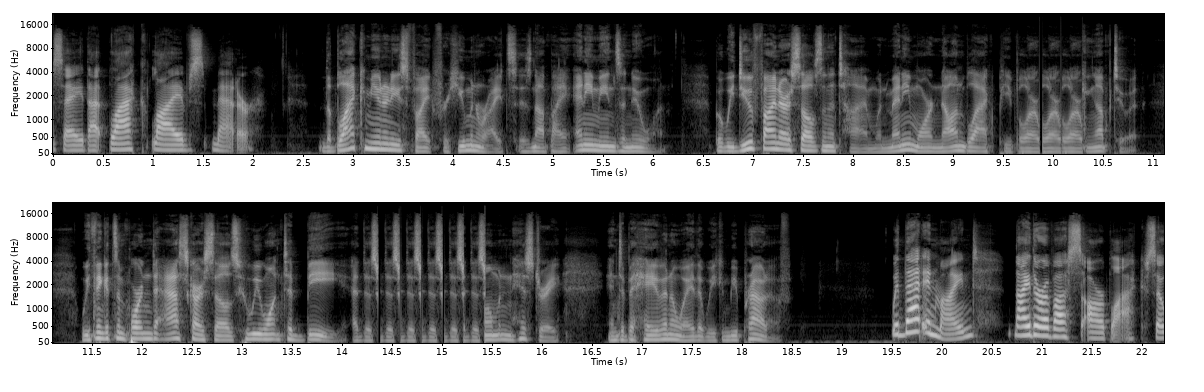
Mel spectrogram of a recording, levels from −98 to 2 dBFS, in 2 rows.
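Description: At 9.86 to 10.29 s and again at 14.35 to 15.42 s, a CD stuck on one turn replays the same 0.21 s of speech, twice and then five times. Each jump leaves a tiny mute, giving an evenly spaced stutter rather than a smeared or random glitch.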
